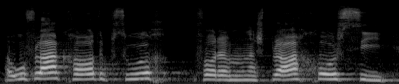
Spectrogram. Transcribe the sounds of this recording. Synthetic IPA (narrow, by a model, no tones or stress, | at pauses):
əuflɑːkχɑod̪əpsuəχ | fɔɾəmnəʃpɾɑːχkʰʊɾsːiː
